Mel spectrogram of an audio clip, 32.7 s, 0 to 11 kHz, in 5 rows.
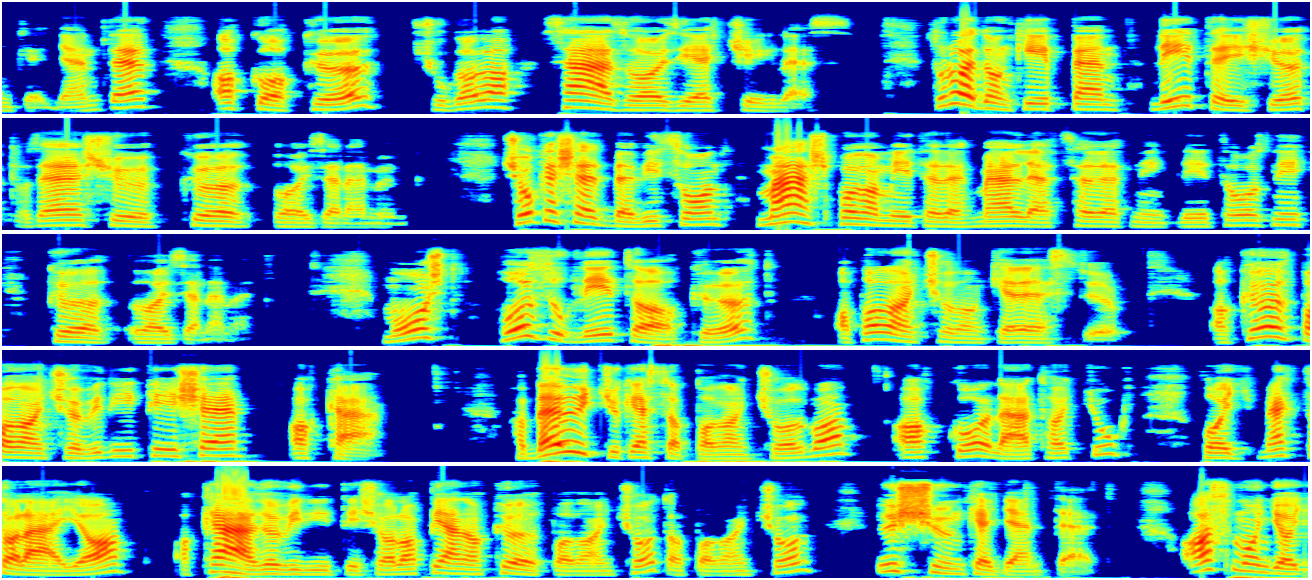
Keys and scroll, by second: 20.7 k, 30.6 Return.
